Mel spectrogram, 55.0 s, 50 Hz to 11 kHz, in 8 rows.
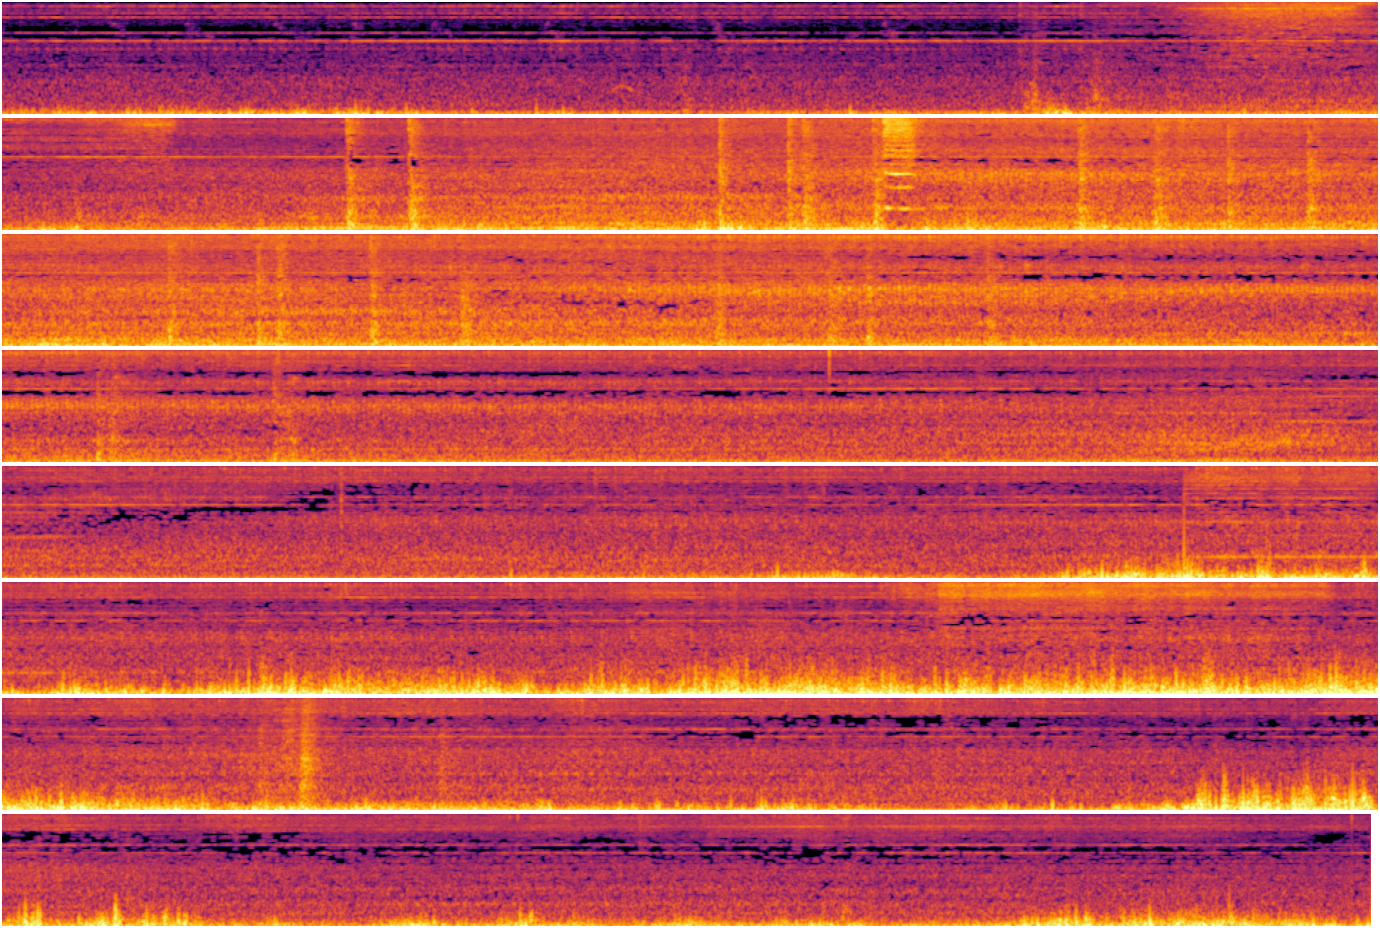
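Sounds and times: railbus engines running: 0.0s - 55.0s
wheels clattering over rails: 8.3s - 27.6s.

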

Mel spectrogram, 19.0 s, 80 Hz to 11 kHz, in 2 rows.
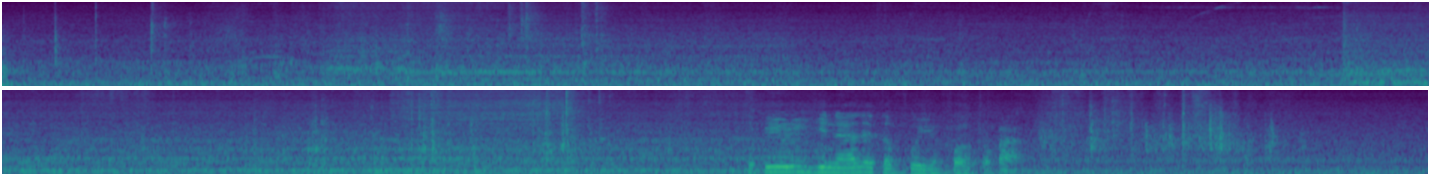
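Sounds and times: copier humming: 0.0s - 19.0s
print engine running: 0.8s - 15.2s
paper feed clicks: 2.2s - 4.2s, 8.9s - 15.0s, 16.0s - 18.3s.

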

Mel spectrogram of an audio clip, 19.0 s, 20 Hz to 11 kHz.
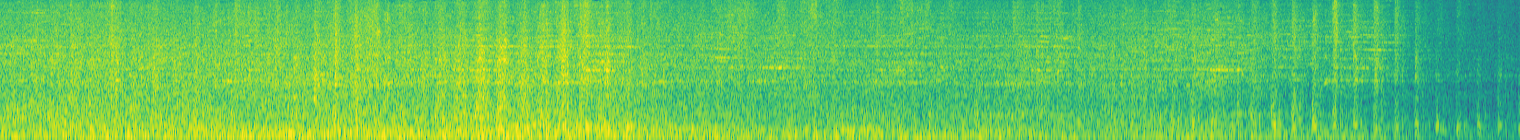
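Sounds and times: train wheels rumbling on rails: 0.0s - 19.0s
clickety-clack over rail joints: 0.4s - 19.0s.

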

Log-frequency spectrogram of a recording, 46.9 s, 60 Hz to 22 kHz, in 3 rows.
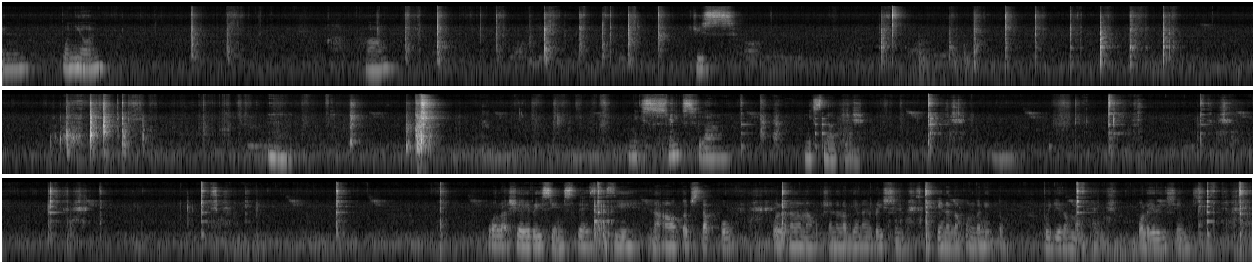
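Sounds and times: wet rustle of stirred salad: 2.4s - 3.4s, 4.9s - 8.4s, 16.2s - 19.8s, 22.0s - 27.8s, 28.7s - 30.0s, 30.6s - 32.6s, 33.5s - 34.6s, 42.3s - 43.0s, 46.2s - 46.9s.

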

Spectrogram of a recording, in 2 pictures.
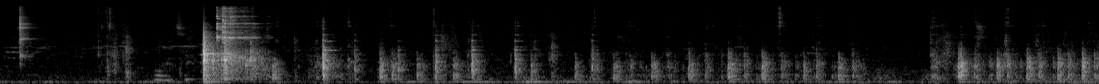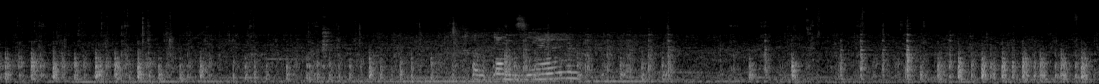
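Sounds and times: whisk scraping ceramic bowl: 3.1s - 8.7s, 9.3s - 21.9s.

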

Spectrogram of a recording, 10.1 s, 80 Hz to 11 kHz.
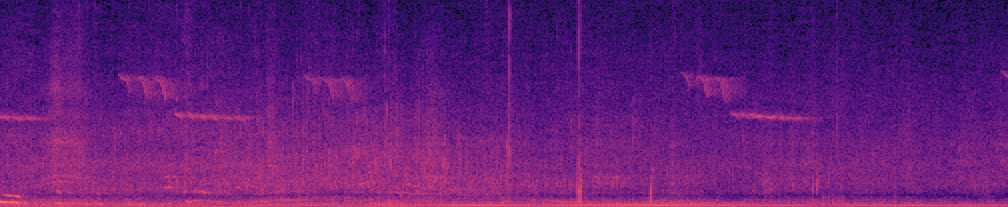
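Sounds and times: bird calling: 0.0s - 3.6s.

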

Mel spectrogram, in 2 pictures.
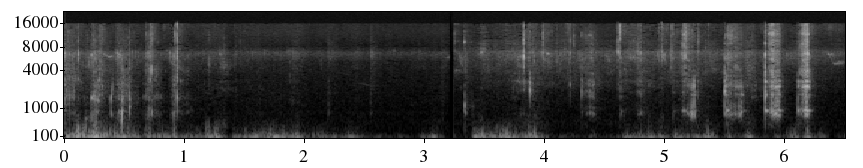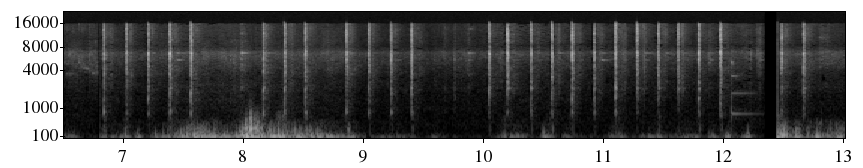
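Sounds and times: knife clicking through mango: 6.8s - 12.0s.

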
